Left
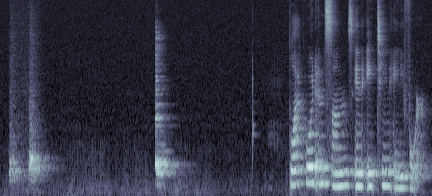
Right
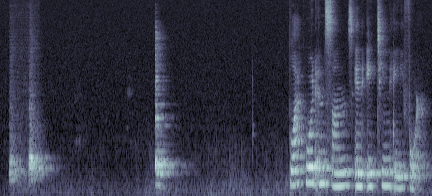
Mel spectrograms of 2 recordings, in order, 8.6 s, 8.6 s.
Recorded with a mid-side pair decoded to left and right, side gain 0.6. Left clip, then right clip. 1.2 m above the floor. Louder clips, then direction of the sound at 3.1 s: Even; 25° right.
